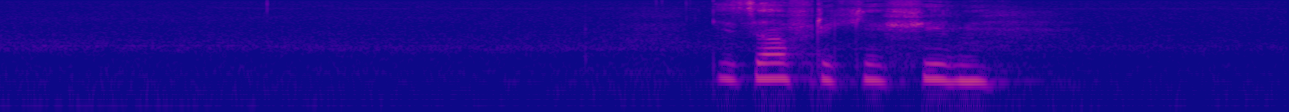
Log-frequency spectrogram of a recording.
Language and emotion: Russian, neutral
